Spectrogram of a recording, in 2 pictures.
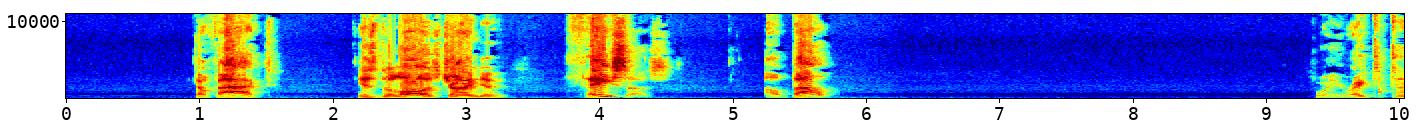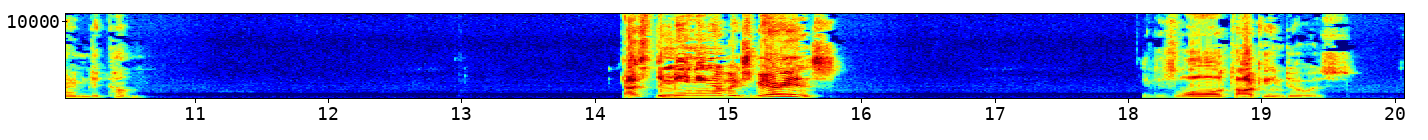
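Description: An elderly man speaks calmly in short bursts close to a microphone, with long pauses.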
